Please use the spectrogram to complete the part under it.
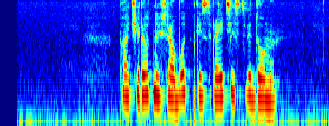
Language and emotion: Russian, neutral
